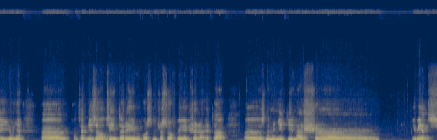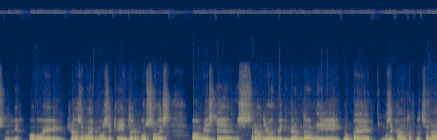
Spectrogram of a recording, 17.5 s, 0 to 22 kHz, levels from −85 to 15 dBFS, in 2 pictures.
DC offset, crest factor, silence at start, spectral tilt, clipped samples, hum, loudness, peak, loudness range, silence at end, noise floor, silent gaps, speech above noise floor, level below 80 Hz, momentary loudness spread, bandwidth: under 0.1%; 16 dB; 0 s; -5.5 dB/octave; under 0.1%; none; -21 LUFS; -4 dBFS; 3 LU; 0 s; -59 dBFS; none; 39 dB; -62 dBFS; 7 LU; over 20 kHz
